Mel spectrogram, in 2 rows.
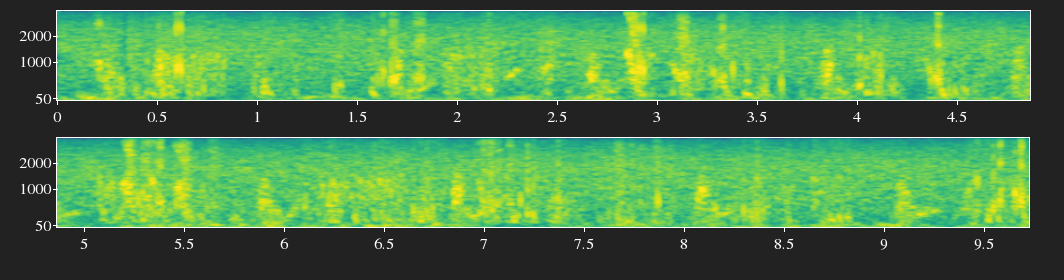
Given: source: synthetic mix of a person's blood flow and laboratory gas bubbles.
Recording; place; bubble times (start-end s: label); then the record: Doppler ultrasound of blood flow; precordium
0.17-0.88 s: bubbles
0.96-1.22 s: bubbles
1.34-1.45 s: bubbles
1.54-1.85 s: bubbles
1.90-2.50 s: bubbles
2.82-3.67 s: bubbles
3.97-4.25 s: bubbles
4.33-4.63 s: bubbles
5.04-5.83 s: bubbles
6.08-6.83 s: bubbles
6.93-7.42 s: bubbles
7.50-7.97 s: bubbles
8.21-8.44 s: bubbles
8.48-8.87 s: bubbles
9.39-9.73 s: bubbles
From the record:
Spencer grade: 3 (all of the cardiac periods contain showers or single bubble signals, but not dominating or overriding the cardiac motion signals); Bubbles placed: only in the low amplitude regions of the cardiac cycle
